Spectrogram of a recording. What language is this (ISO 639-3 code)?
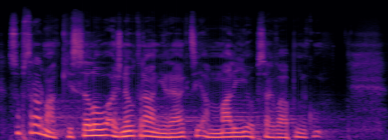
ces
